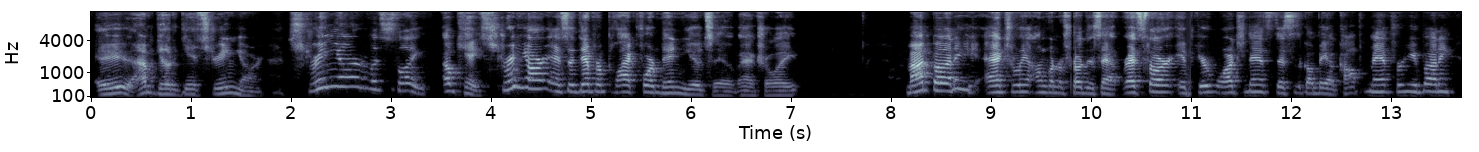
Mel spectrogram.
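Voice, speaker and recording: Woman livestream host, rambling and profane, bright lively delivery with a slightly high voice. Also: moderate pace, poor audio. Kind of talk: casual livestream storytelling.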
